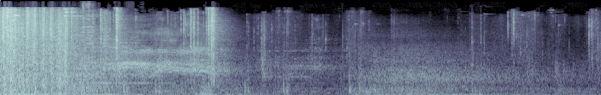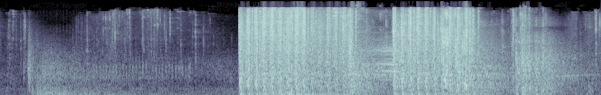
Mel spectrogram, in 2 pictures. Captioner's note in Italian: urlo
